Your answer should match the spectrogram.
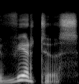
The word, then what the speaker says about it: virtus: lest we suppose that the two syllables we produce when we say virtus were in him, rather than what is signified by those two syllables.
